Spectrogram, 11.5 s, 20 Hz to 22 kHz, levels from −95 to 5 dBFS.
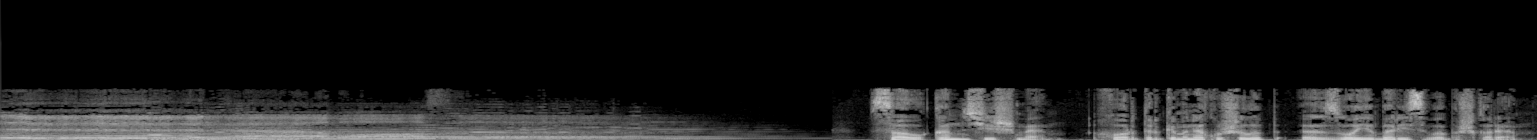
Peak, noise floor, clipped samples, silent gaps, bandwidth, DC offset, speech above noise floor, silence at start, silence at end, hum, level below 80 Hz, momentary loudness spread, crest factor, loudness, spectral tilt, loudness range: -2 dBFS; -62 dBFS; under 0.1%; none; 8.6 kHz; under 0.1%; 42 dB; 0 s; 0.15 s; none; -44 dBFS; 17 LU; 20 dB; -23 LUFS; -5 dB/octave; 13 LU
